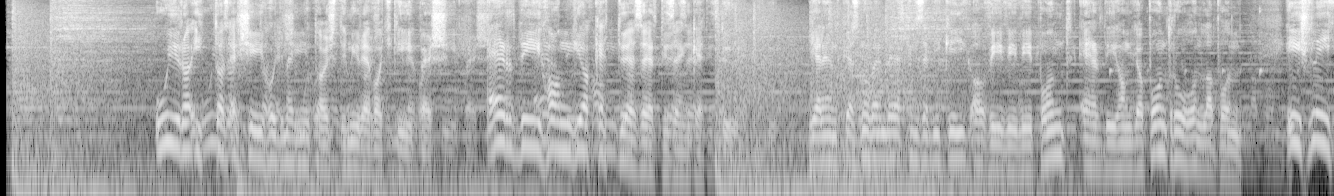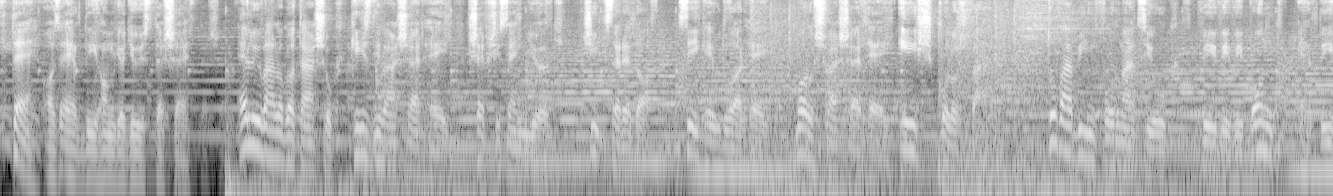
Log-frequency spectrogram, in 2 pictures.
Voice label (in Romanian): radioreklam CINEMATIC Version; Erdely Hangja 2012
